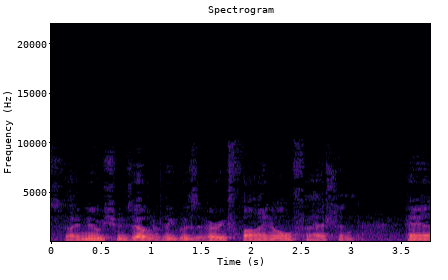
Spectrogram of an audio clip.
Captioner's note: none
